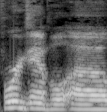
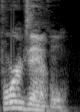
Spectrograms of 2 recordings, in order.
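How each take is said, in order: First: A filler 'uh' follows the phrase. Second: A silent pause follows the phrase.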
